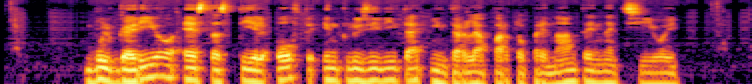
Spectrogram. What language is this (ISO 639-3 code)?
epo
